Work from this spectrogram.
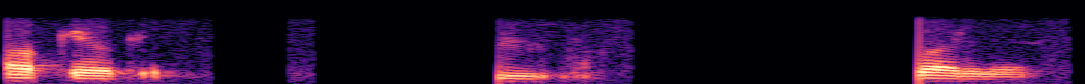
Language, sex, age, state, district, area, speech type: Goan Konkani, male, 45-60, Goa, Tiswadi, rural, conversation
